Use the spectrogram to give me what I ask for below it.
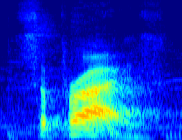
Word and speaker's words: surprise: Mas, falando rápido, a gente fala February, berserk, governor, surprise. Então, o primeiro R acaba sendo omitido.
